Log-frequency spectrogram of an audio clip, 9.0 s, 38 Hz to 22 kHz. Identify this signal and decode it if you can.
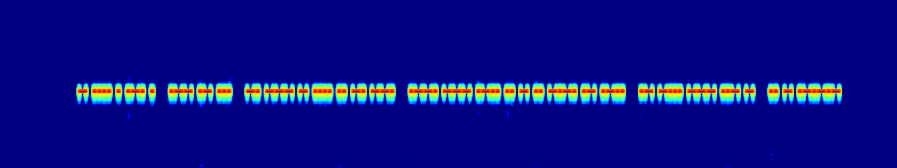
Morse code, heard as a keyed tone, about 50 wpm, 700 Hz. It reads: THERE WAS NOTHING POLITICAL ABOUT IT.
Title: Sentences from Top 1000 Words - Review Part 5 - 50wpm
